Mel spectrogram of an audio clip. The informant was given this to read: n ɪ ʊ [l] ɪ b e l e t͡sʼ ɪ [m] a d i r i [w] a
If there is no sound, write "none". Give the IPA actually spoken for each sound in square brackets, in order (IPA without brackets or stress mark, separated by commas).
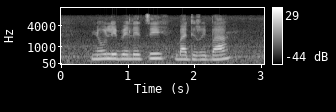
l, b, b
